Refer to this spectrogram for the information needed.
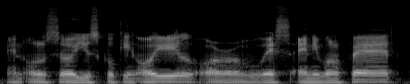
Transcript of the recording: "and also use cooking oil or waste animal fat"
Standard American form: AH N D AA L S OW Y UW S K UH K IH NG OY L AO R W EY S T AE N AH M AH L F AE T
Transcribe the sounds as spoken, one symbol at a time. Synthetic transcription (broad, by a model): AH N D AA L S OW Y UW S K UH K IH NG OY L AO R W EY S AE N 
